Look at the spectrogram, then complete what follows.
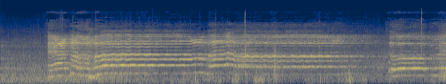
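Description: Slow singing, with long held notes that slide gently from one pitch to the next and a short break about seven seconds in.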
